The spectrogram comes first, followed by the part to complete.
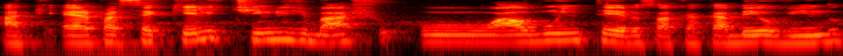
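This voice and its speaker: A man speaks with a fairly high pitch. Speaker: band bassist. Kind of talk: casual chat.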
